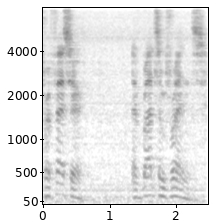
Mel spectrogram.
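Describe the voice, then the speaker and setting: An actor playing a serious young male investigator in a video game, calm, measured and formal. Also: medium pitch, slight background noise, close to an everyday voice, low-quality recording.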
